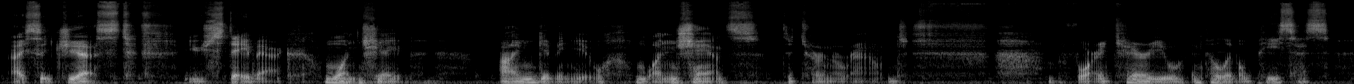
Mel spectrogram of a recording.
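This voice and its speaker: A man's put-on character voice, very slow, broken by long, frequent pauses. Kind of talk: audio roleplay. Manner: threatening, gruff.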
